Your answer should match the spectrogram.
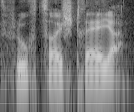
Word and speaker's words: Flugzeugträger: Aber das erste spricht sich wie CH, Fluch, dann Zeusch, weil wir in Köln gerne Sch-Laute machen. Und Träger, weil auch vieles mit so einem J belegt wird. Flugzeugträger.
